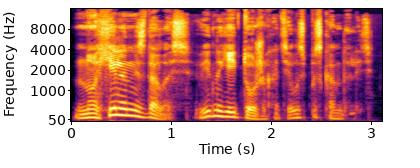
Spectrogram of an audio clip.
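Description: A man narrates a novel in a quick, expressive storytelling voice with an ironic edge. His pitch sits fairly high and moves a great deal. The recording is close and dry. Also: no echo. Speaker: audiobook reader. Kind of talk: scripted narration.

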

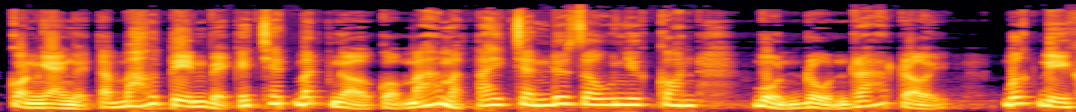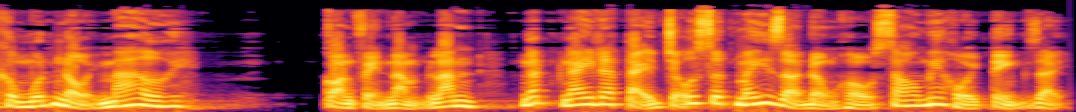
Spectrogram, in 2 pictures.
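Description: A man's voice: darkish tone, slightly rough. A man voicing a middle-aged daughter-in-law who wails theatrically at a funeral, putting on grief. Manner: theatrical shrill wailing.

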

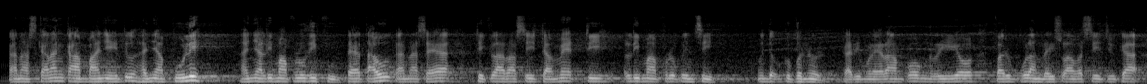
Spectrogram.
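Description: A man giving a humorous religious lecture, joking and acting out scenes. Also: mid-range voice. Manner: lively, jokey, mixes in Javanese, acts out scenes. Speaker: preacher. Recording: long hall reverb.

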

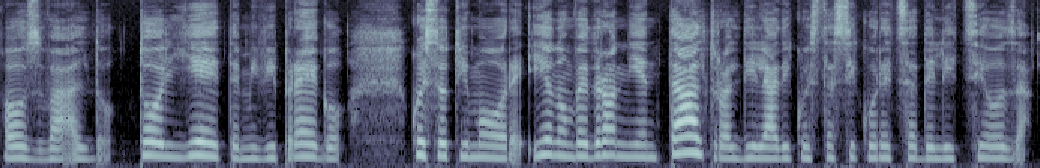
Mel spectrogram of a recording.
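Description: A woman's voice: on the high side, fairly even intonation, normal speed, a little mellow, dry recording, clean studio sound, natural voice. A woman voicing a passionate young woman who pleads emotionally with her lover. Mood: tender.

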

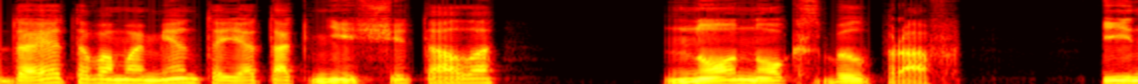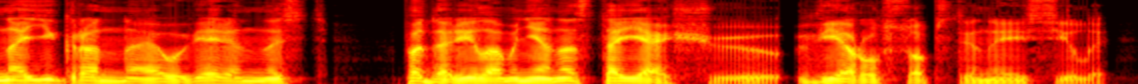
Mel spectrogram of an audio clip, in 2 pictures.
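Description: Low male narrator, even reading, dry close sound. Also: no room sound. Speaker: audiobook narrator. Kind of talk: scripted narration.

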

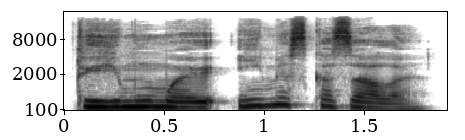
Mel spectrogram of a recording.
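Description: Brief: reader putting on feisty young woman student, loud and snappy, audiobook character. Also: lowish voice, moderate pace, close to an everyday voice. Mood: indignant.

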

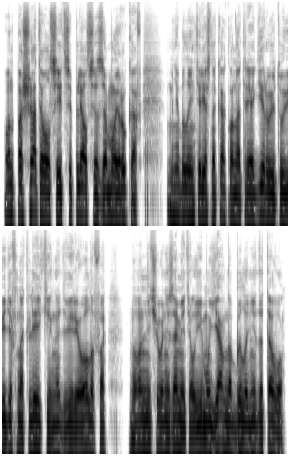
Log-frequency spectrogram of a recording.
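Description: A man narrating a detective novel in the first person, in a calm, measured reading. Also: on the low side, smooth, no echo, clean studio sound. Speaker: audiobook narrator.

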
